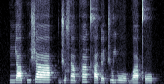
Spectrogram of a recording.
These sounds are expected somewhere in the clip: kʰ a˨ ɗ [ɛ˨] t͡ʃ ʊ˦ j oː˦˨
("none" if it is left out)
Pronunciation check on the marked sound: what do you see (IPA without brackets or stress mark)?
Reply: ɛ˨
